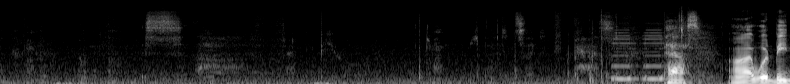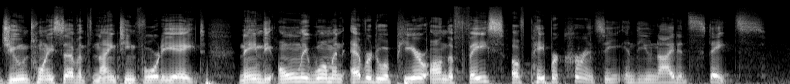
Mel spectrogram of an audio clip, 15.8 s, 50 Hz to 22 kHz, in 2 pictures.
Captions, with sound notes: (contestants whispering) (buzzer beeping) - Pass. - It would be June 27, 1948. Name the only woman to ever appear on the face of paper currency in the United States.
